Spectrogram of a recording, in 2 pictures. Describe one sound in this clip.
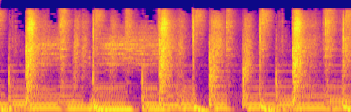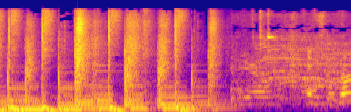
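Music with a heavy beat plays loudly.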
